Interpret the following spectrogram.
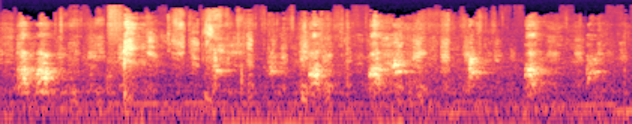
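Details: Bull Terrier puppies yapping in a series of short, high, sharp barks and yips, roughly eight bursts spread over several seconds, with softer whimpering sounds between them.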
